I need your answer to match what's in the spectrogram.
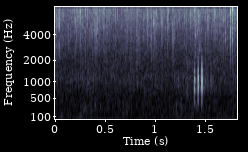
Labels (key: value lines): label: biophony, damselfish
recorder: SoundTrap 500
